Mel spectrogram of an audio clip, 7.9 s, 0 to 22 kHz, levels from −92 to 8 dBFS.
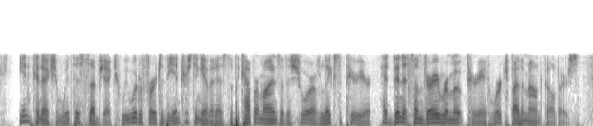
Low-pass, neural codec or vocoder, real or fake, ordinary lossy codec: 3.6 kHz; none; real; AAC, 32 kbps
